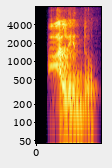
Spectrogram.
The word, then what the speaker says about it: pálido: Proparoxítona, sílaba tônica na antepenúltima sílaba. Aqui, ó, pá, pálido. Tá vendo? Pálido é aqui, ó. A sílaba tônica é essa aqui. Pálido.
